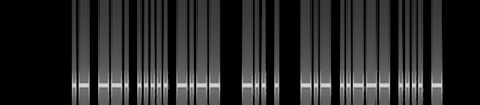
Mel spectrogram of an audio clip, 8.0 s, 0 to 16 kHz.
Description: Morse code, heard as a keyed tone, about 22 wpm, 700 Hz. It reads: AG5Y DE K2HT
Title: USA Callsign DE Callsign - 4 Characters - 22wpm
